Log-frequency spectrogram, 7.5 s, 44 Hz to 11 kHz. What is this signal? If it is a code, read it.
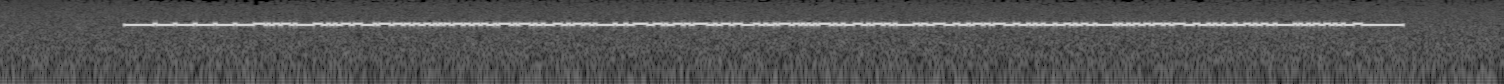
RTTY (75 baud, 170 Hz shift), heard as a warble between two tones, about 2200 Hz centre. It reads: NAME IS LEE, QTH TAMPERE, LOC OC72FI OC72FI.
